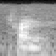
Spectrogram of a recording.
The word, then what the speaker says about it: Kanye: Kanye. I'm sorry? Kanye. Oh, I'm from Ohio. We say Kenny. That's how we pronounce it. Well, I don't care where you're from. You pronounce my name Kanye.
